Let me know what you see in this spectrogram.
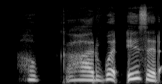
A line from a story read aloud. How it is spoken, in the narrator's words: I gasped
